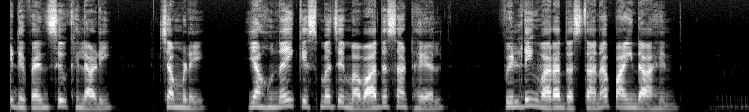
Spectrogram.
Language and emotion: Sindhi, neutral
